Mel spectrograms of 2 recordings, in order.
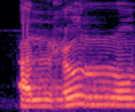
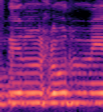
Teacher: الحر کے اندر را کو پر کریں گے، بالحر کے اندر را کو باریک پڑھیں گے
